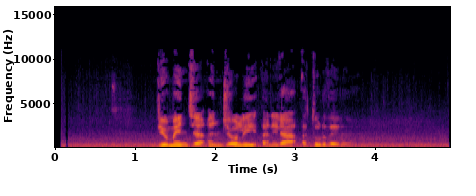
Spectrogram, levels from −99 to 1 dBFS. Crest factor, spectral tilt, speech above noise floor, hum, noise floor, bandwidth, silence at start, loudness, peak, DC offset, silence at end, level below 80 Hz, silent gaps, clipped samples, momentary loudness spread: 20 dB; -5 dB/octave; 20 dB; none; -50 dBFS; 11 kHz; 0.1 s; -30 LUFS; -12 dBFS; under 0.1%; 0 s; -72 dBFS; none; under 0.1%; 23 LU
